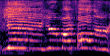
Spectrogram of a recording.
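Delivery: very high squealed cheer; hammed-up little-boy delight; excited child. Boy learning Helios is his father, high excited squeal. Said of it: "he gets all excited".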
